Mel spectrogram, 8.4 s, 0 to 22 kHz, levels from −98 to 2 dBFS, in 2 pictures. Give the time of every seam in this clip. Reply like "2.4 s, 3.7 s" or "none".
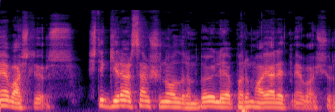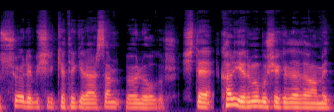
5.8 s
